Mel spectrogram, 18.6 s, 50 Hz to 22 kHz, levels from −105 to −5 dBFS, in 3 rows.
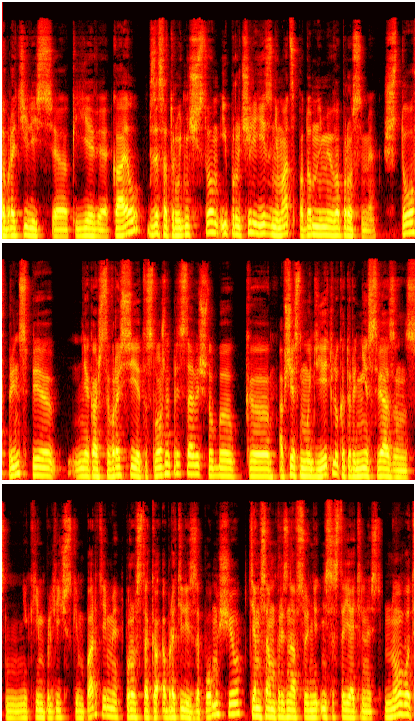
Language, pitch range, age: Russian, 115-140 Hz, 20-39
